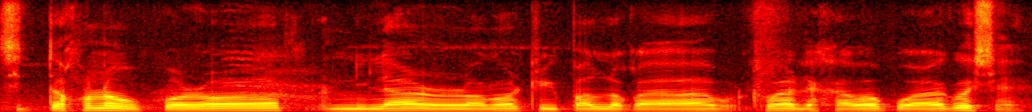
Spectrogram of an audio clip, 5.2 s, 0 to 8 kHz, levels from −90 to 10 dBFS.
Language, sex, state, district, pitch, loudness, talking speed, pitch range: Assamese, male, Assam, Sonitpur, 135 Hz, -18 LUFS, 125 wpm, 130-145 Hz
